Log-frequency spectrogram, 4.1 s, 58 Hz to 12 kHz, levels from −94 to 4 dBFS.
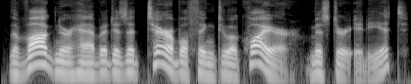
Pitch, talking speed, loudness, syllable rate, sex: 125 Hz, 160 wpm, -18 LUFS, 4.7 syllables/s, male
